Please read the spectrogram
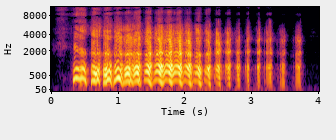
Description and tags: Evil Laugh 5
crazy, demented, evil, insane, laugh, laughter, mad, male, psychotic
